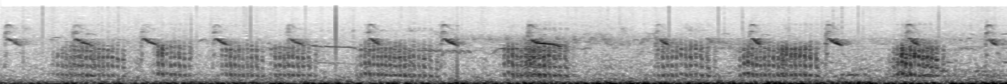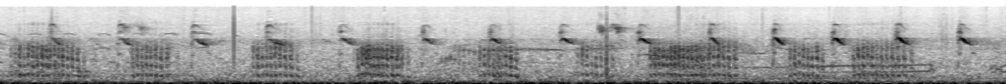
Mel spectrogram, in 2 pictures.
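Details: In reed beds at Matsalu, a Great Reed Warbler sings loudly: harsh, croaking, frog-like phrases repeated rapidly, karra-karra-kiet, over a steady low background rumble.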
